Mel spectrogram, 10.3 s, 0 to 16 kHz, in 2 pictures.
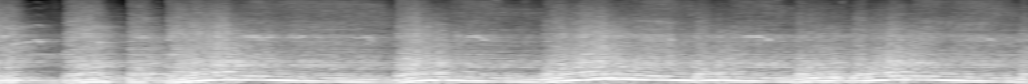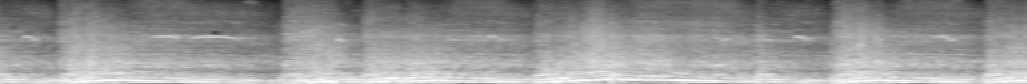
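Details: Budget 2JZ-swapped BMW E36 on start-up after fixing leaking oil cooler lines. Revs swing up and down about once a second as the throttle is blipped repeatedly to stop it stalling; the engine won't hold idle.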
